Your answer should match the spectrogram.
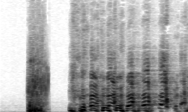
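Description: A short burst of noise followed by a longer, wobbling, buzzy fart sound, loud, a Bronx cheer: a person blowing a raspberry to imitate a fart, with no talking.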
